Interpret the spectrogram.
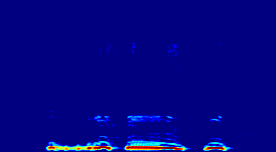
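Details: Spotted dove used as a decoy, delivering a tense 'thúc gù' phrase: a rapid burst of broken low notes, a long even coo falling off at its close, and one short final hoot.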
